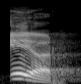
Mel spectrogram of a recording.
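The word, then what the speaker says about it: air: आई के ठीक बाद जब आर आता है तो ए आई का उच्चारण ए की तरह होता है जैसे ए आई आर एयर ठीक इसी तरह सी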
